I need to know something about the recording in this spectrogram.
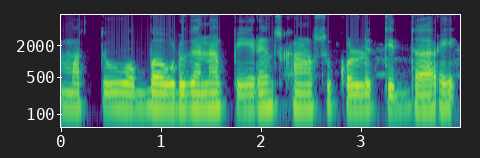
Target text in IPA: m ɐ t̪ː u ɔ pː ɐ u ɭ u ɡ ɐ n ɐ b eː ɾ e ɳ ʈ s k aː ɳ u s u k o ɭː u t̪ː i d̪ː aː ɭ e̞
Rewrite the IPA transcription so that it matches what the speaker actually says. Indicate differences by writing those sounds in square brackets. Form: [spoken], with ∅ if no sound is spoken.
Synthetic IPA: m ɐ t̪ː u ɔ [bː] ɐ u [ɽ] u ɡ ɐ n ɐ [p] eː ɾ e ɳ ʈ s k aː ɳ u s u k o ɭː u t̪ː i d̪ː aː [ɾ] e̞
